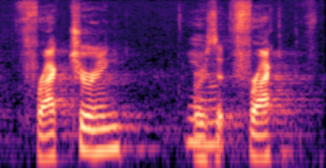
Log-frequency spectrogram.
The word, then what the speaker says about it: fracking: it fracking? I kept thinking of fracting, but I don't. It is fracking. It's fracking, right?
